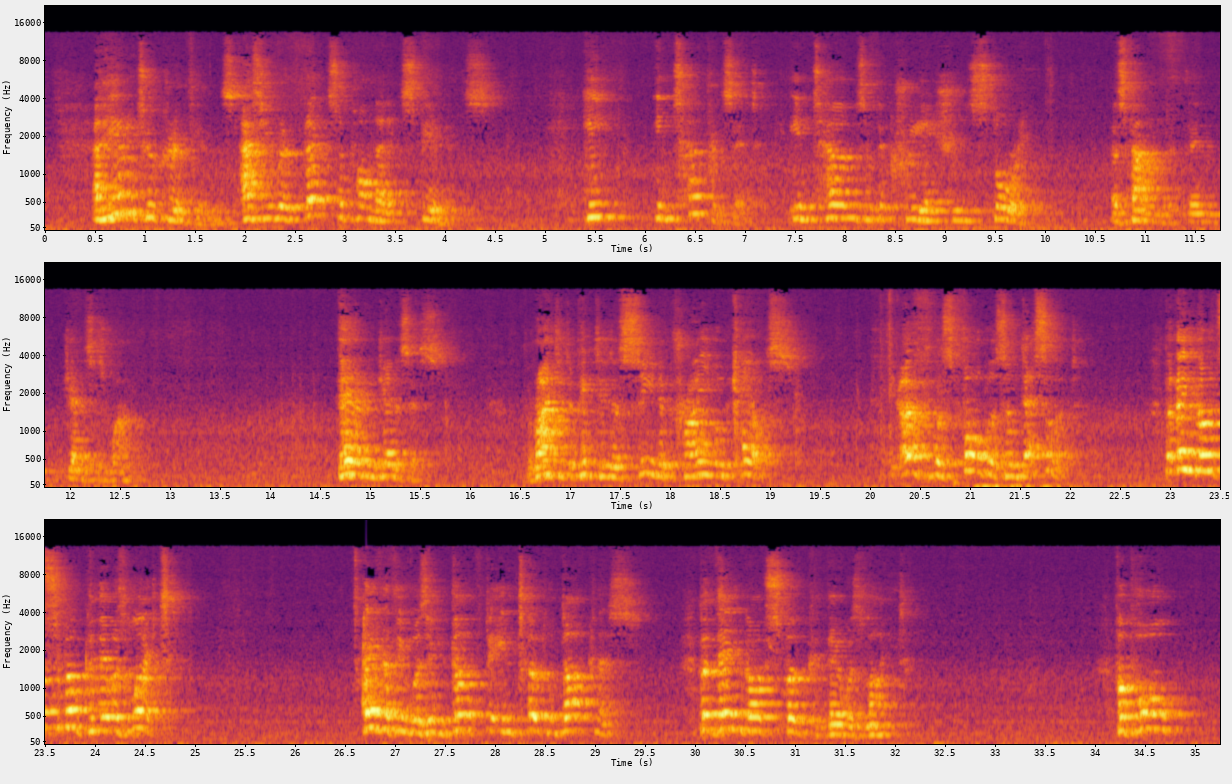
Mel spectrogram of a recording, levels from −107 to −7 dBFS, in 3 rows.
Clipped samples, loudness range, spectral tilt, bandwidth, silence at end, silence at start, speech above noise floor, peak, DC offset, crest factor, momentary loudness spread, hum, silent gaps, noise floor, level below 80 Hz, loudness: under 0.1%; 9 LU; -4.5 dB/octave; 13.5 kHz; 0 s; 0 s; 23 dB; 0 dBFS; under 0.1%; 20 dB; 23 LU; none; none; -41 dBFS; -46 dBFS; -18 LUFS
